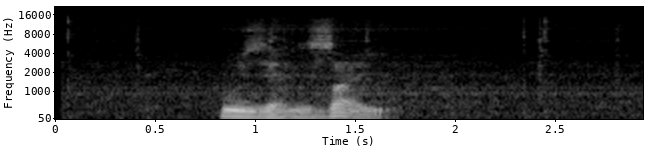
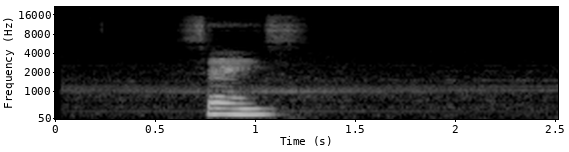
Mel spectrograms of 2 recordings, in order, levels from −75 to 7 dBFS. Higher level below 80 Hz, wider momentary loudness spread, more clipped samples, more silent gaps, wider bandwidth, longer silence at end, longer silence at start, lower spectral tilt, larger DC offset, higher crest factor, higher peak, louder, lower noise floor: first, -58 dBFS vs -68 dBFS; second, 11 LU vs 24 LU; neither; neither; about the same, 15 kHz vs 16.5 kHz; about the same, 1.25 s vs 1.3 s; first, 0.85 s vs 0.65 s; first, -6.5 dB/octave vs -5 dB/octave; neither; about the same, 18 dB vs 18 dB; about the same, -8 dBFS vs -8 dBFS; about the same, -23 LUFS vs -23 LUFS; about the same, -52 dBFS vs -51 dBFS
